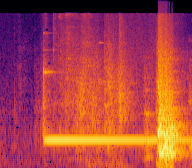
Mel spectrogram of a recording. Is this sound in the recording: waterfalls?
no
